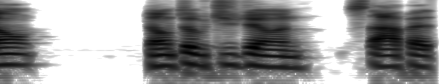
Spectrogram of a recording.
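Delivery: play-acted, serious, no-nonsense stern tone. Describing how they handle misbehaving kids, retelling a stern warning. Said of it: "I'll get stern and be like".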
